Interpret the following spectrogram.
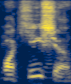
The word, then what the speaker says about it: Waukesha: Also, a very vocal committee from Wisconsin would like to inform you that Waukesha is pronounced Waukesha. And it's Waukesha.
